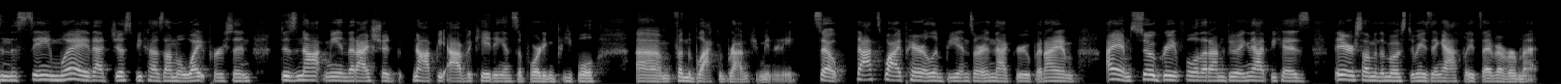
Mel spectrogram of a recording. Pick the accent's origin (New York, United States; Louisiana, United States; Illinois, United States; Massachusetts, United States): Massachusetts, United States; Boston; born and raised in the Boston area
